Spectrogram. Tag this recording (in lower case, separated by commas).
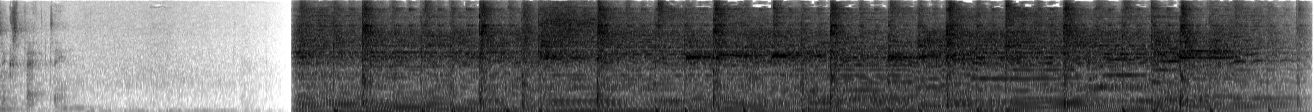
speech, music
